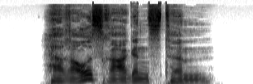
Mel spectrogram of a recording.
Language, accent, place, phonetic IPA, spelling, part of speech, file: German, Germany, Berlin, [hɛˈʁaʊ̯sˌʁaːɡn̩t͡stəm], herausragendstem, adjective, De-herausragendstem.ogg
- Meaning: strong dative masculine/neuter singular superlative degree of herausragend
